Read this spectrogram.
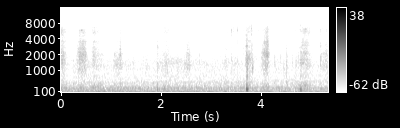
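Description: A sculpting tool scrapes softly against clay.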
